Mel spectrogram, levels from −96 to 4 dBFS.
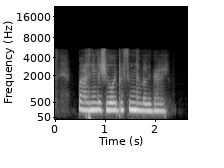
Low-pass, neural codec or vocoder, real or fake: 5.4 kHz; codec, 16 kHz, 0.5 kbps, FreqCodec, larger model; fake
